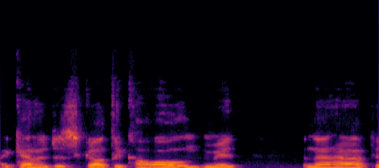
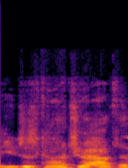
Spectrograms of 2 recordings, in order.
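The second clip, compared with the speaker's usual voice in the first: loud, high-pitched screaming; 9 semitones higher, 6 dB louder than usual. Retelling how dad shouted news from upstairs: imitating dad screaming. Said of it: "just screaming".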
